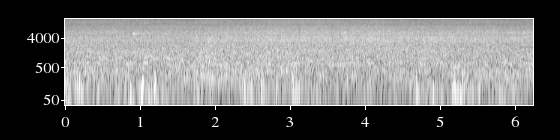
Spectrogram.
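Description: Steady outdoor hiss of a large open city square, with irregular low rumbles on the microphone.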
